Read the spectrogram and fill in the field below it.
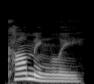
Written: calmingly

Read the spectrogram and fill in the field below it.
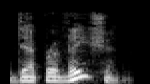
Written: depravation

